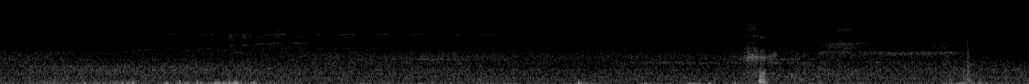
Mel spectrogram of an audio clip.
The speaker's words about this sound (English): So that's the screaming hawk that lives in the tree and visits us every spring. Kills a few rodents, screams about it, or maybe he's just screaming for companionship or something, I don't know.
